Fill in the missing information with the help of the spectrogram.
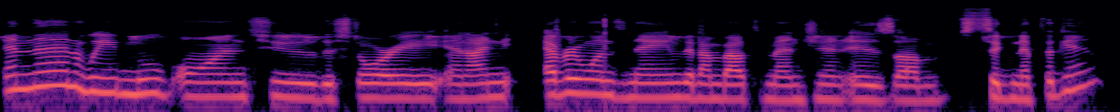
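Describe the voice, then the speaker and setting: A woman's voice: mid-range voice, fairly quick, no echo. A young woman co-hosting a podcast, casually retelling a horror movie plot in a chatty, rambling way. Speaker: podcast co-host. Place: outdoors at a picnic.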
